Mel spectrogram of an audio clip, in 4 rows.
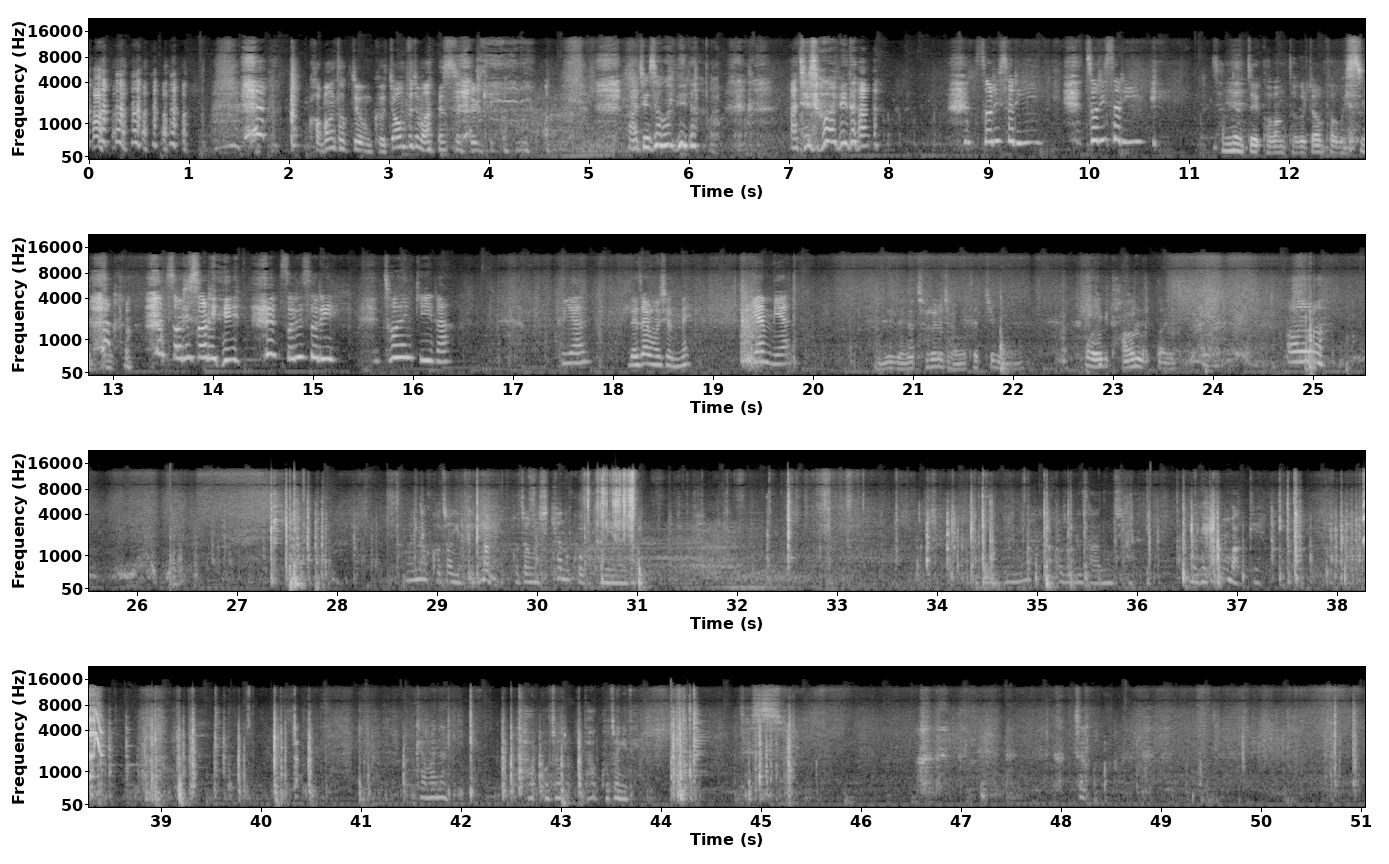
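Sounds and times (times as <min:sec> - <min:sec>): objects knocking and clattering: 0:26.3 - 0:30.8, 0:33.7 - 0:45.4.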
